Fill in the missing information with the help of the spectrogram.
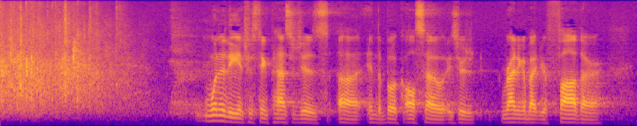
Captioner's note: applause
